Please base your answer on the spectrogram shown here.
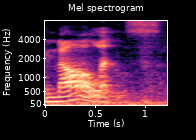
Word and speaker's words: New Orleans: me okay I'll pronounce it like that I'll pronounce it like that but yeah I know a lot of southern people they say nollans but yeah I'm up here I'm just putting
